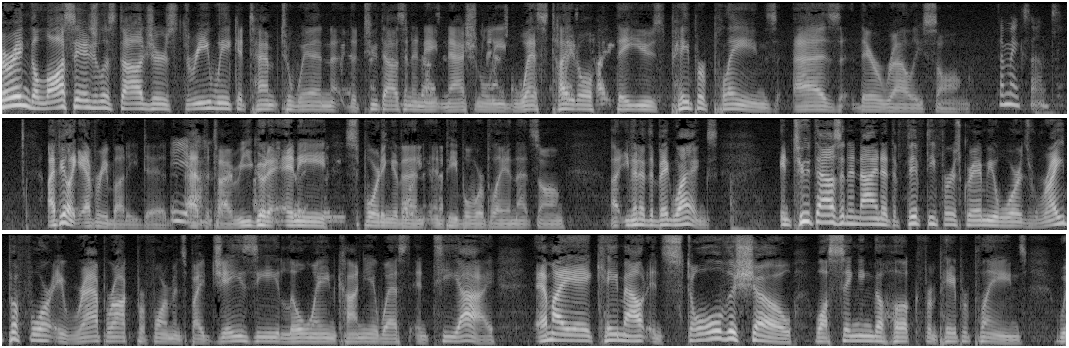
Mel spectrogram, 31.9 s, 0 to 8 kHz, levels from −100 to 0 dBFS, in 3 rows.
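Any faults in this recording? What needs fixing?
There's an echo leak: a delayed copy of the speech comes back at 3.38–6.62 s and 12.74–15.1 s (about 10 dB down, 378 and 342 ms late), with faint scraps at 10.54–10.63 s and 20.97–21.03 s. It's likely loudspeaker sound the canceller didn't fully remove. Fix the acoustic coupling or the canceller tuning on the loudspeaker end.

There's also background gated by the echo canceller: the room sound dips about 7 dB at 16.42–16.66 s and 17.8–17.92 s while the canceller clamps the mic. Gentler suppression would keep the background steady.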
